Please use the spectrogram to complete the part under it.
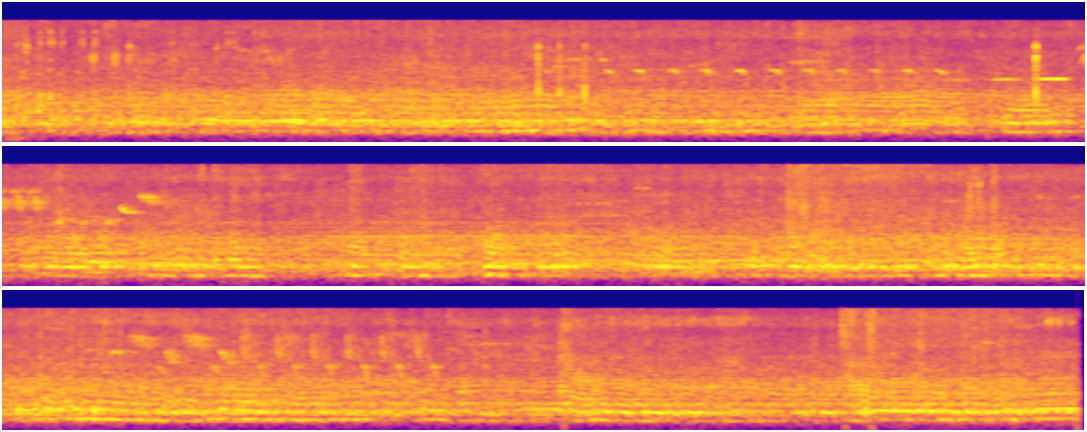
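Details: A western honey bee carrying pollen gives a continuous wing buzz, its pitch wavering gently as it moves, with faint high chirps and ticks in the background.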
